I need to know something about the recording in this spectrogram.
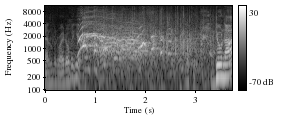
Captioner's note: cheering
